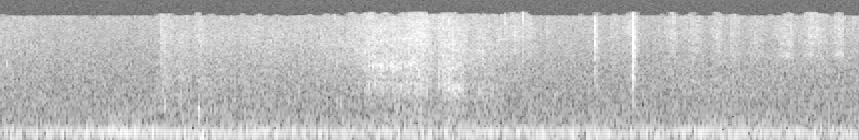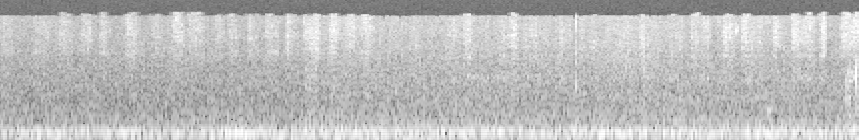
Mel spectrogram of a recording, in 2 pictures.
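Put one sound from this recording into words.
Thin metal flakes rustle and crinkle softly, close up.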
